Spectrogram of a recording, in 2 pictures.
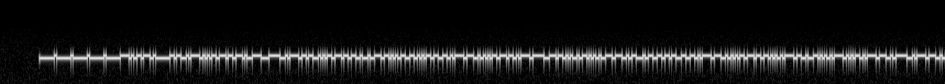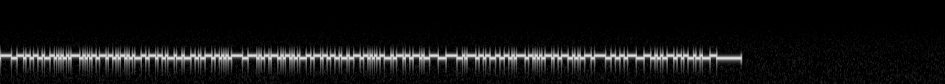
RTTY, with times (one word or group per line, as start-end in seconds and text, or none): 1.7-2.2 LES
2.4-3.3 HOTELS
3.5-5.0 PARISIENS
5.2-5.5 ET
5.7-7.5 FRANCILIENS
7.6-9.6 REPRESENTENT
9.8-10.4 PRES
10.6-10.9 DU
11.1-11.9 QUART
12.3-12.6 DU
12.8-13.4 PARC
13.6-14.9 HOTELIER
15.1-16.7 NATIONAL.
